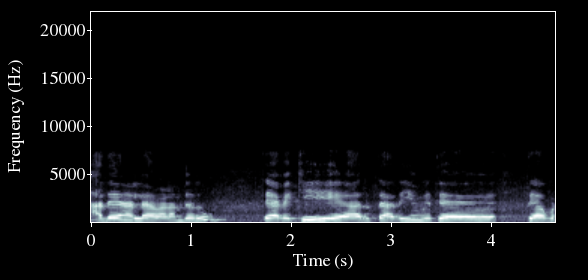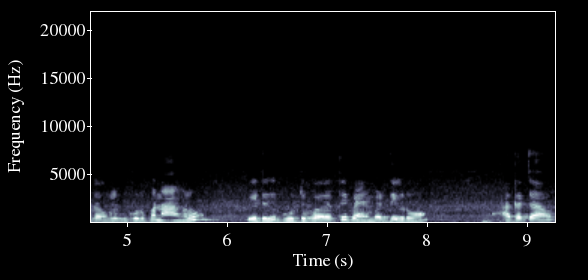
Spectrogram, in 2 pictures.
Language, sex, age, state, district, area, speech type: Tamil, female, 45-60, Tamil Nadu, Thoothukudi, rural, spontaneous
